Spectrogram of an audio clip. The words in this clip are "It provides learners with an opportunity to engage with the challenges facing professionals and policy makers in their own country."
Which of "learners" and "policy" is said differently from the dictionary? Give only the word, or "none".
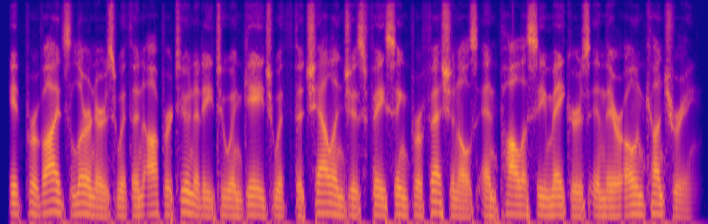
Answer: none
